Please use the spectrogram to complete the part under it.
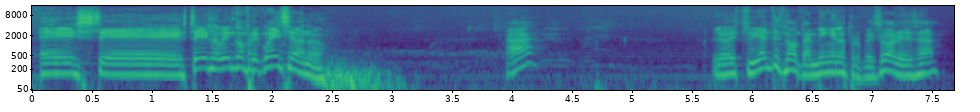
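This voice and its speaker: A man's voice: on the high side, expressive, slow pace, long pauses, a bit bright. A man from Peru with a Lima accent, giving a live university lecture in a chatty way, often checking in with his students and sometimes stumbling and restarting words. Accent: Lima Peruvian Spanish. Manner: conversational, asks the class frequent tag questions; occasional stutters and restarts.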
